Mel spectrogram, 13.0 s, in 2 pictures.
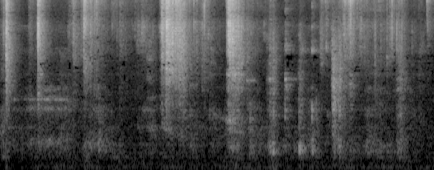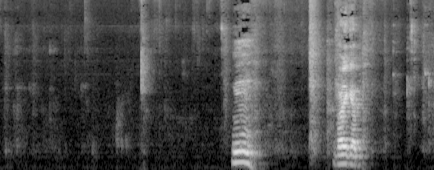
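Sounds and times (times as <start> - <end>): crunching puff pastry: 0.0 - 10.0.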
